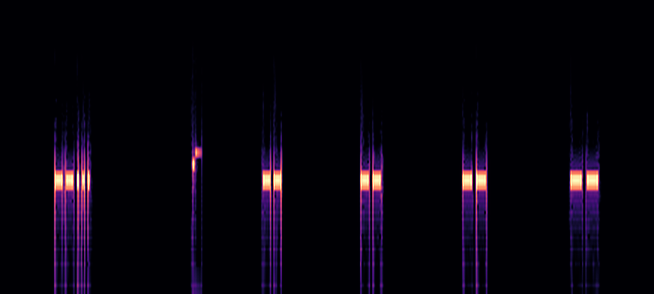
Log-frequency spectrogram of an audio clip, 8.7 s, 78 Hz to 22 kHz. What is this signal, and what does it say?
Morse code, heard as a keyed tone, about 30 wpm, spaced as for 7 wpm, 700 Hz. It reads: 7 MMMM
